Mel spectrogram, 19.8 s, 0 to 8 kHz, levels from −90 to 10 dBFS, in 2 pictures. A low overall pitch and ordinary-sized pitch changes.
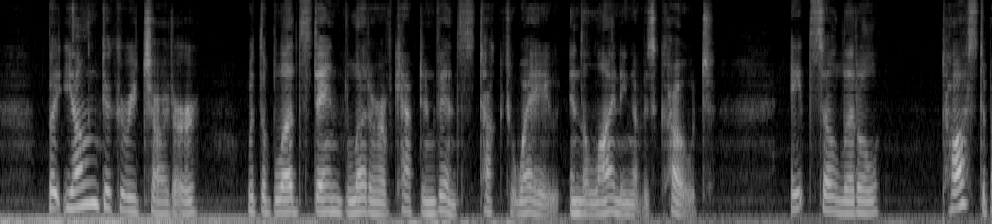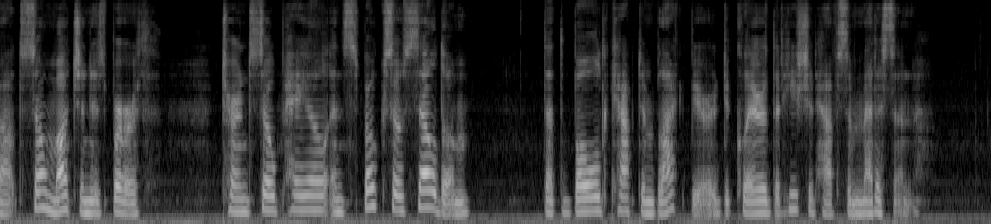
No: medium, 170 Hz; average, 3.7 semitones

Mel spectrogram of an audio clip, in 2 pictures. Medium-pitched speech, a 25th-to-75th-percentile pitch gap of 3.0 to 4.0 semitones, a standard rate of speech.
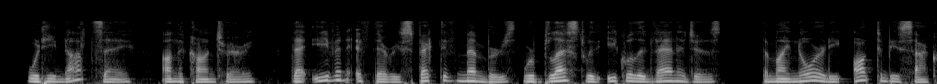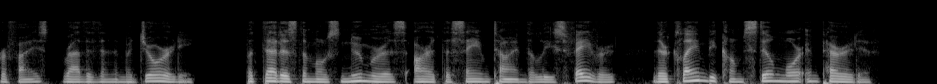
No: low, 125 Hz; average, 3.4 semitones; average, 160 wpm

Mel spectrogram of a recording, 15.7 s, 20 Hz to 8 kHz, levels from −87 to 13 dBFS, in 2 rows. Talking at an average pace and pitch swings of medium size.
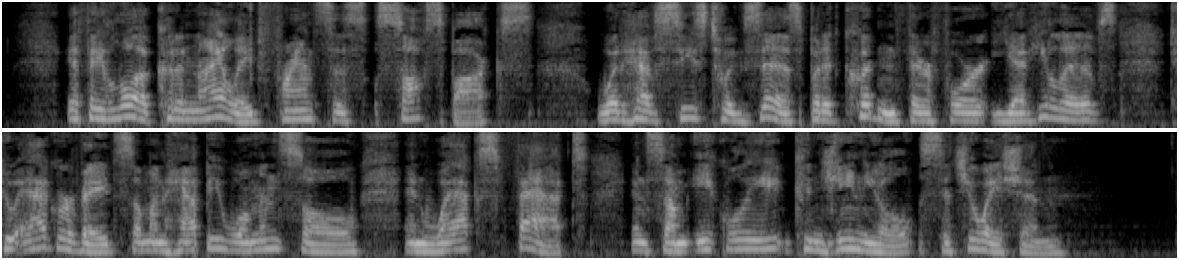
No: slow, 125 wpm; average, 4.1 semitones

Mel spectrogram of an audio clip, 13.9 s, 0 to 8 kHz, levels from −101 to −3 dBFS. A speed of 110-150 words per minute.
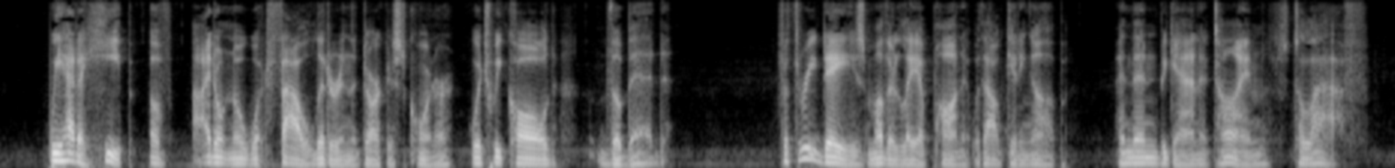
No: average, 160 wpm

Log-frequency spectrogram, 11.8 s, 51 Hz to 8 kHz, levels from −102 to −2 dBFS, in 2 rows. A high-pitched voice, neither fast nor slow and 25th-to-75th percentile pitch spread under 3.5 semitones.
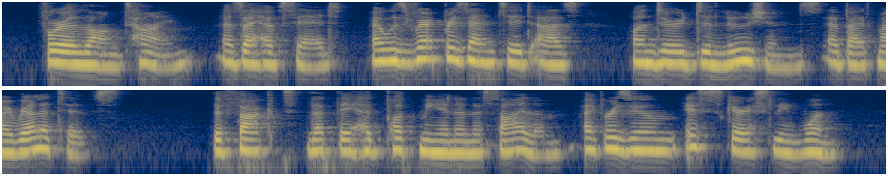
Yes: high, 200 Hz; average, 160 wpm; narrow, 2.4 semitones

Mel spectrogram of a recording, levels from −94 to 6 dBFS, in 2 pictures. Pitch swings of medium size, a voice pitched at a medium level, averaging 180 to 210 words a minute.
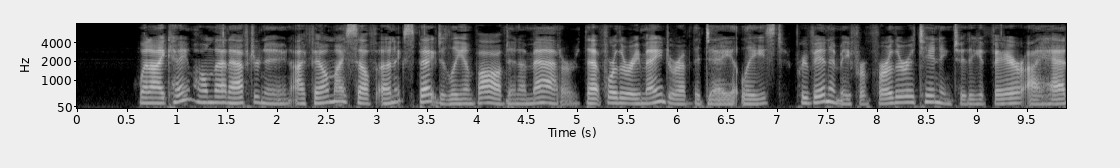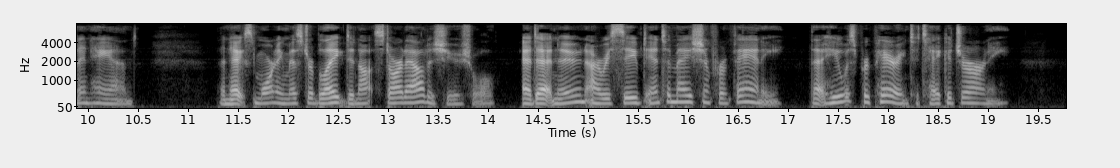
Yes: average, 3.4 semitones; medium, 180 Hz; average, 190 wpm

